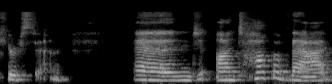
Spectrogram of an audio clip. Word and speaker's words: Kirstyn: friends is kristen and she wanted to name me kristen and my dad said there's enough christians in the world let's name her kirsten and on top of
